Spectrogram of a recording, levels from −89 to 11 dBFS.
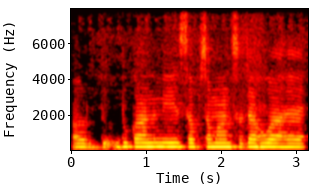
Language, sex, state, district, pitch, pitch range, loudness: Hindi, female, Bihar, Kishanganj, 215 Hz, 205-220 Hz, -17 LUFS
